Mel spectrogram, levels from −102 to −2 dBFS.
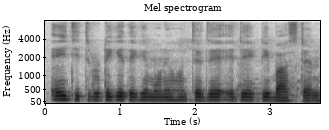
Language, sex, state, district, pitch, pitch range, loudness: Bengali, male, West Bengal, Cooch Behar, 120 Hz, 115-125 Hz, -17 LUFS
